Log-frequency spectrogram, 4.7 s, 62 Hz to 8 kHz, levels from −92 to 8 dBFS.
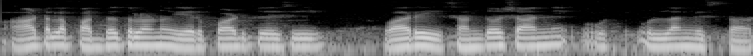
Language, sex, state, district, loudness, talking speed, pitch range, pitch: Telugu, male, Andhra Pradesh, Anantapur, -15 LUFS, 90 wpm, 135-155 Hz, 145 Hz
